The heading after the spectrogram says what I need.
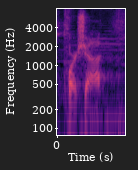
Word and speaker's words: Porsche: spell but yeah the quick correct way to pronounce the name of the brand is porsche and that is because quite simply put it's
